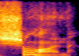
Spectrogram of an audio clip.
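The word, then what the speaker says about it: Seán: Uh S E an is Shawn, right? Because it has a slender vowel after the S.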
